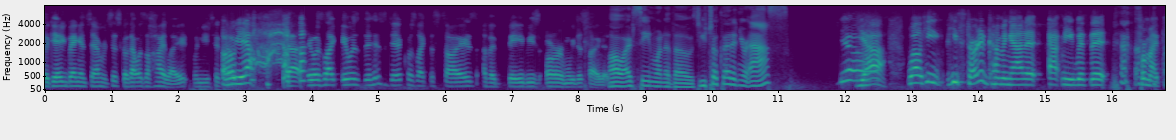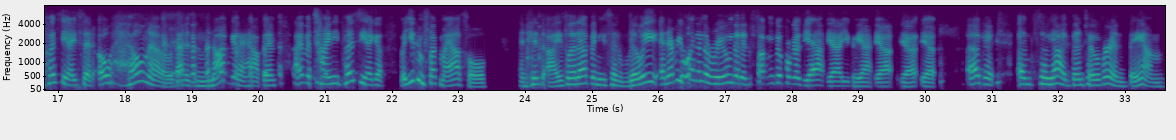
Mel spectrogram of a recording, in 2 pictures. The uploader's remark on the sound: they called in to talk all about it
